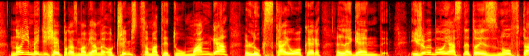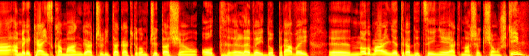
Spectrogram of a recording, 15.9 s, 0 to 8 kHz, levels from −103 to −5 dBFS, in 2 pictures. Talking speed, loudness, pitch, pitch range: 145 wpm, -19 LUFS, 150 Hz, 135-175 Hz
